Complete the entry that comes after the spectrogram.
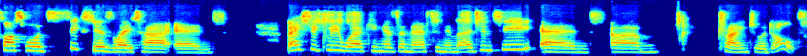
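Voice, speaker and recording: A woman's voice: medium pitch, lively intonation, unhurried, dry recording, rough recording. Woman in her 20s, joking around on a podcast, dry close sound. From Zimbabwe. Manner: playful and chatty, laughs often. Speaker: podcast guest. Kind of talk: casual chat.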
